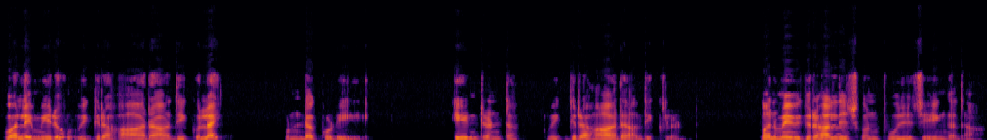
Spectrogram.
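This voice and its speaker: A woman giving a Bible teaching sermon. She reads scripture slowly and then asks her listeners questions about it. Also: fairly low pitch, a little mellow, highs cut off. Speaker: preacher.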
